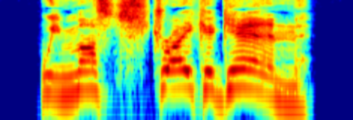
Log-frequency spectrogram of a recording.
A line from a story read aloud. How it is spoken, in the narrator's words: Peter said, his voice brimming with excitement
